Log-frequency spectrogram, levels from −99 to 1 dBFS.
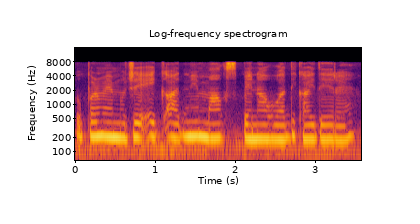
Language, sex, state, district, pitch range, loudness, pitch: Hindi, female, Arunachal Pradesh, Papum Pare, 185-205 Hz, -17 LUFS, 195 Hz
